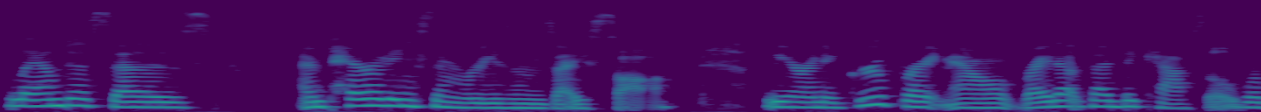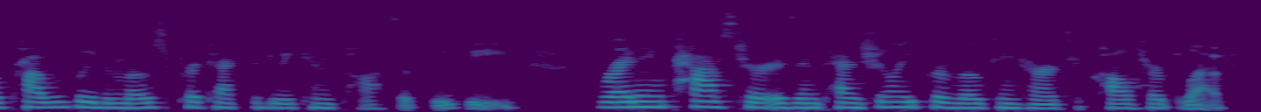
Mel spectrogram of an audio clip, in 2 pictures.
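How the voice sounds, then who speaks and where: A woman's voice: fairly low pitch, moderate pace, darkish tone. A woman hosting a casual podcast discussion, thinking aloud in a conversational way and sometimes reading out comments. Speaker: podcast host.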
